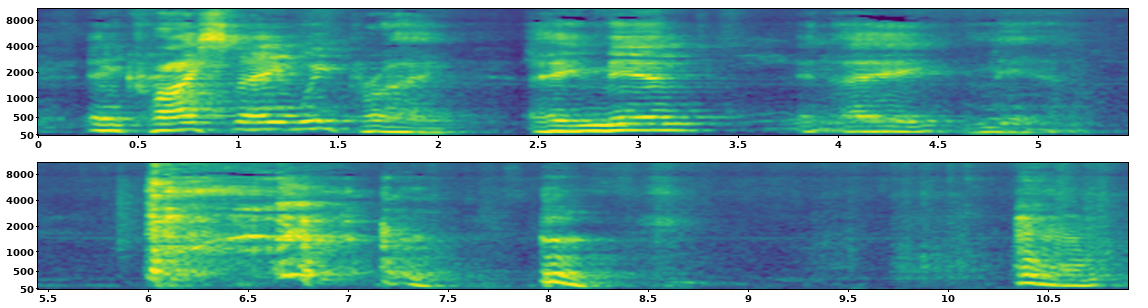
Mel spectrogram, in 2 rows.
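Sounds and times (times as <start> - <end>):
speech: 0.2 - 5.3, 6.0 - 8.3
man coughing: 6.0 - 8.5
man clearing throat: 6.0 - 8.7.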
